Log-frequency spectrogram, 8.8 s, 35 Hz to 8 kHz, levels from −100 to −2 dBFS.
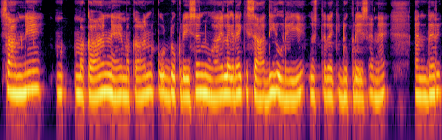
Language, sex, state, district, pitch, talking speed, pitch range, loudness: Hindi, female, Punjab, Pathankot, 205 Hz, 155 wpm, 190-215 Hz, -16 LUFS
